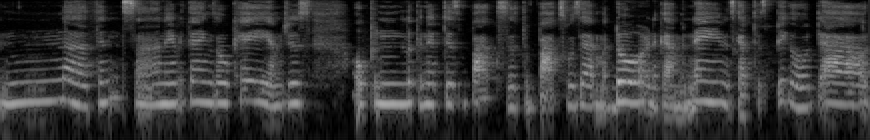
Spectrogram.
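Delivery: high innocent voice. Retold or imitated. Mother answering son, voicing herself.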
